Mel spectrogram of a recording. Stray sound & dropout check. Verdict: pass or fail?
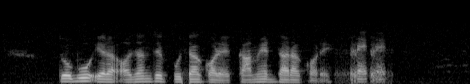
fail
